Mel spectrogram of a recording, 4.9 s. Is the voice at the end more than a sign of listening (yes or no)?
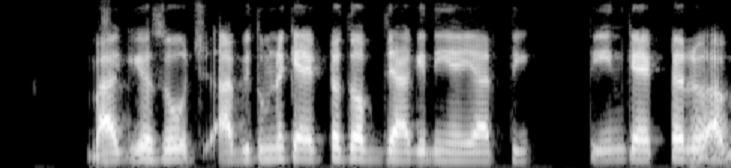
yes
